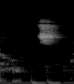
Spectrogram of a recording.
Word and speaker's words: hertz: Oke, bacanya hertz.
